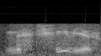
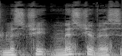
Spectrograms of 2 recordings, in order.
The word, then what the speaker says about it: mischievous: It's February doesn't bother me so much, and neither does often, but mischievous, which is not only a mispronunciation, but it's a outright mispronunciation. But because there's no I between after the V, I don't think. – No, it's a whole extra syllable.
